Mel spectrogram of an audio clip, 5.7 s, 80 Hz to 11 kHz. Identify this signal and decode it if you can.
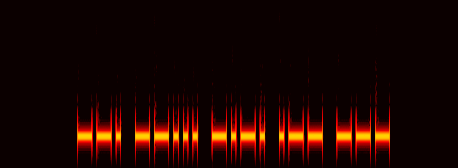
Morse code, heard as a keyed tone, about 20 wpm, 700 Hz. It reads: G7CWO
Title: DXCC-100 Call Signs - 5 Characters - Repeated 2x - 20wpm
